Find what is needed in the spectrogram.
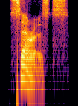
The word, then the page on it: cerastes: British English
